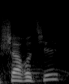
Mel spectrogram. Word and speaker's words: charretier: des bêtises le alors je sais pas comment il faut le prononcer le charretier ou le Chartier le charretier ouais ok mais c'est pas comme ça c'est écrit peut-être que vieux français Chartier Chartier mais si on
